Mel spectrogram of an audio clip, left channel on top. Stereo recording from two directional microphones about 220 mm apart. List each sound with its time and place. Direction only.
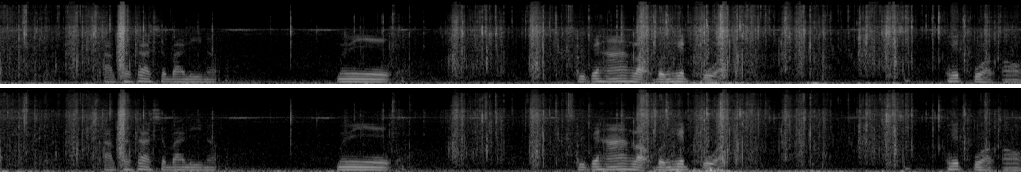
0.2 s crumpling: 45° left (ahead or behind)
1.1 s speech: 45° left (ahead or behind)
1.5 s speech: 10° right (ahead or behind)
3.4 s speech: 10° right (ahead or behind)
4.4 s a sound: 40° left (ahead or behind)
5.9 s speech: 5° right (ahead or behind)
6.4 s speech: 40° left (ahead or behind)
6.9 s crumpling: 45° left (ahead or behind)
